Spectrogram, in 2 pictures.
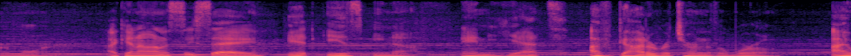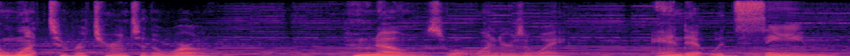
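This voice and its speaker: A male game reviewer reads his script with a dry, sarcastic wit. He jumps high in pitch whenever he lands a joke. Music plays clearly beneath him. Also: slow. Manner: wry, sarcastic, with big jumps in pitch for jokes. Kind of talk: scripted comedic review narration.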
